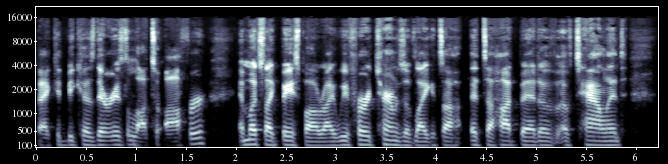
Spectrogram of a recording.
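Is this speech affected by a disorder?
No.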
